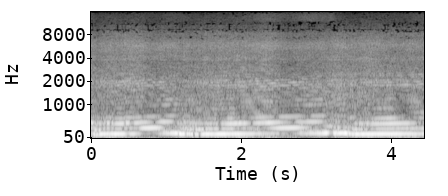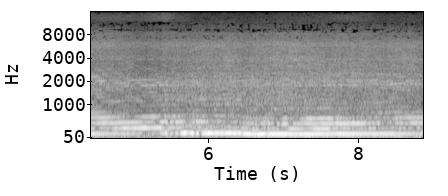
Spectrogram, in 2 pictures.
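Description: A 647-horsepower road car with a twin-turbo 3.5-litre V6 revs on a race track: a loud, steady engine drone that climbs gradually and drops sharply at a few gear shifts, with no talk.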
